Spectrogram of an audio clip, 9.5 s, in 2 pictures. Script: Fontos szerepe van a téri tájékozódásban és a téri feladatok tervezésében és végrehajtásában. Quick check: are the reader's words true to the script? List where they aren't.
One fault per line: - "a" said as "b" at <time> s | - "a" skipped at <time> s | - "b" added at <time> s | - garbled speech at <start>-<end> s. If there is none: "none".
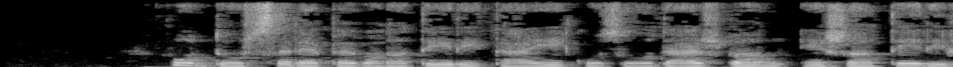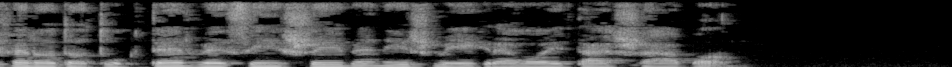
none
